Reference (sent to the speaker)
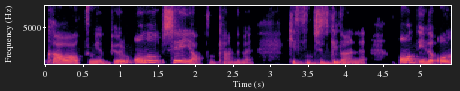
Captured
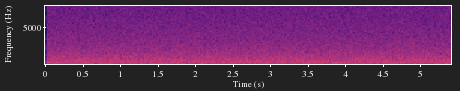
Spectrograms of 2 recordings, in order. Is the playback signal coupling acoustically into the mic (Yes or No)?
No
